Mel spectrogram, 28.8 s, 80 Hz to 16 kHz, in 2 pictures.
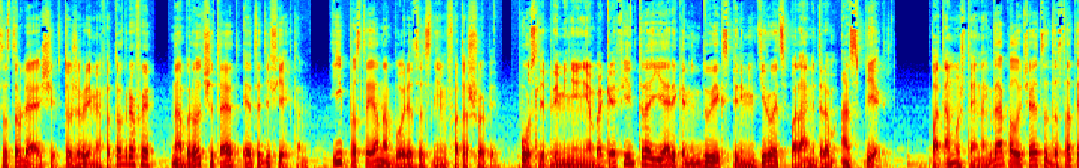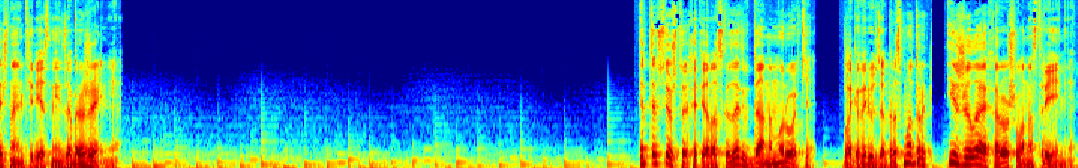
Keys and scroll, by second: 7.1 1, 7.2 0, 7.4 Return, 11.6 2, 12.4 BackSpace, 12.8 3, 13.2 Return, 16.7 5, 16.9 0, 17.2 Return, 19.8 1, 20.1 0, 20.5 Return, 22.6 2, 22.7 Return.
